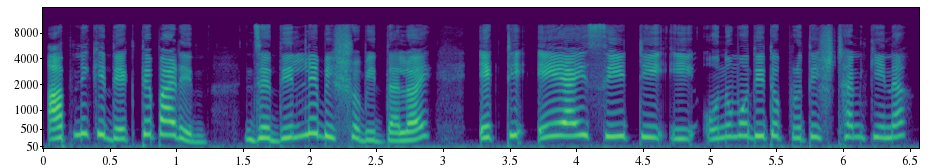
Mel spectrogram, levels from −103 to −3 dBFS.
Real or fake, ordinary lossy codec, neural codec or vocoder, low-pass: real; none; none; 9.9 kHz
